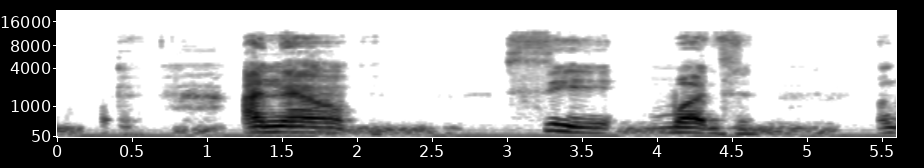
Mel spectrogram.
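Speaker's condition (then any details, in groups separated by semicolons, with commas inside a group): ALS; bulbar onset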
